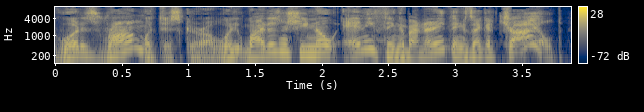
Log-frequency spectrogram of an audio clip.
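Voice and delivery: high, rushed exasperation; acted fed-up complaint; losing patience. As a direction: vent in disbelief, pitch climbing. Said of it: "he's losing his patience".

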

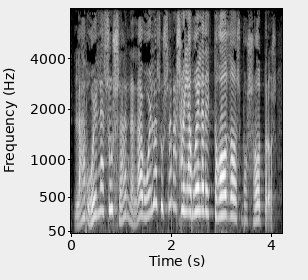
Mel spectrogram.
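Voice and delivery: high, insistent declaration; proclaiming grandmother. A narrator's reading. Susana announcing herself grandmother of all, high proclamation.

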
